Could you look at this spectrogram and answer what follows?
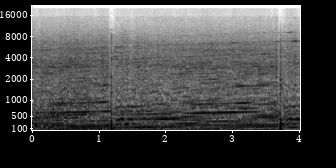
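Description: Race car engine in a racing video game at the Brands Hatch circuit, holding a steady high drone that climbs slightly in pitch, with two brief sharp ticks like gear changes along the way, fairly quiet and with no voices.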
